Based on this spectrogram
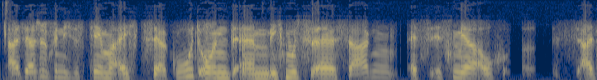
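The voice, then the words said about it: Swabian regional German accent. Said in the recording (German): “Stuttgart. Das hätte man jetzt auch ein bisschen vermutet, schon am Akzent schon erkannt.”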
